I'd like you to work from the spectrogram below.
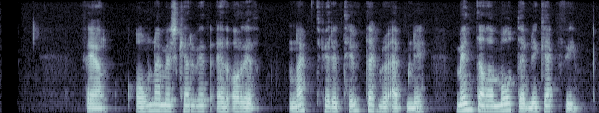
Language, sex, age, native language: Icelandic, male, 40-49, Icelandic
